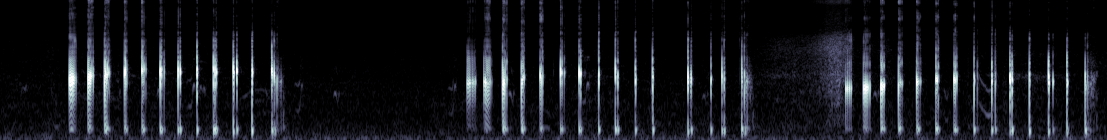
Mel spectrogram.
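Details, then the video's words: Grey francolin calling: three bursts of rapid, sharp clicking notes, about four per second, each burst lasting one to two seconds with short pauses between, against a quiet background. "grey francolin call pheasant birds awaaz"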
